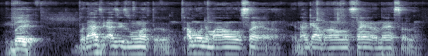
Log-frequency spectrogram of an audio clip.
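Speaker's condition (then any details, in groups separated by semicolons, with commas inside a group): No condition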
